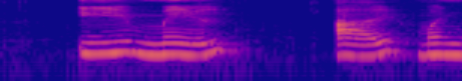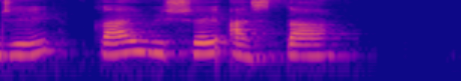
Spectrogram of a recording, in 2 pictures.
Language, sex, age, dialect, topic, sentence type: Marathi, female, 18-24, Southern Konkan, banking, question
